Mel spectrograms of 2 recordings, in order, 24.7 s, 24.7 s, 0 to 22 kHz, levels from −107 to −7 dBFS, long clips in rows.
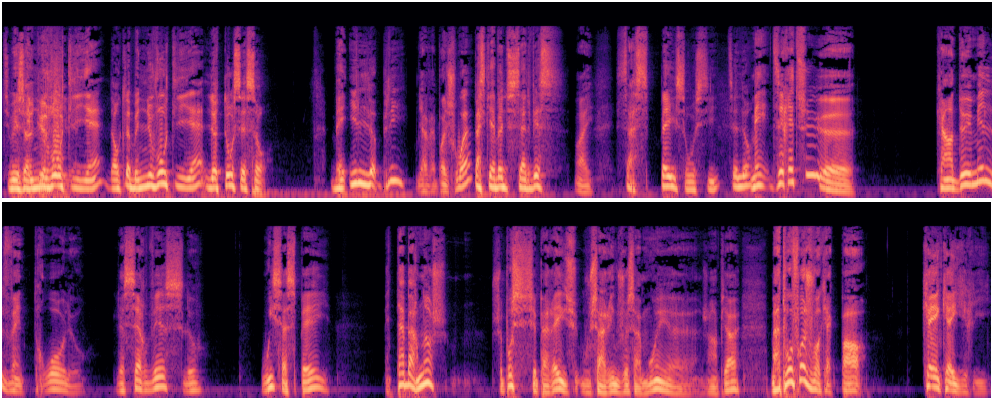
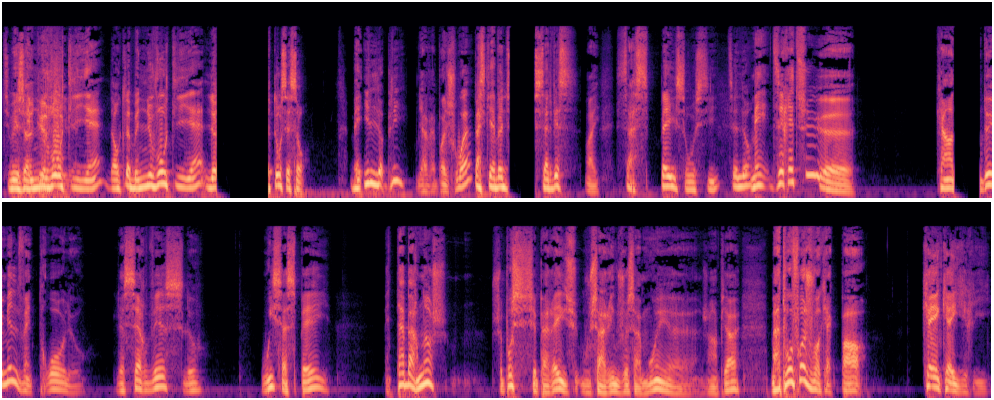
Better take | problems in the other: first | audio freezing; at 2.5 s for 0.5 s, at 6.5 s and at 12 s

